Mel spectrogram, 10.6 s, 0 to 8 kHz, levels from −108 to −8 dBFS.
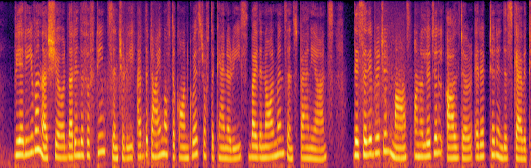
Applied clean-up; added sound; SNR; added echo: neural mask model RNNoise.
